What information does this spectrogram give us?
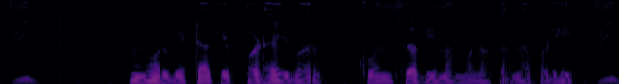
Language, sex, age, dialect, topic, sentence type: Chhattisgarhi, male, 31-35, Eastern, banking, question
